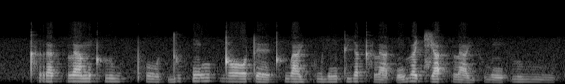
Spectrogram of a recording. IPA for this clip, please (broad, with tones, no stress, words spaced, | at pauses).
kʰra˨˩t̚pla˧mkʰluː˨˩k̚ pʰoː˨˩t̚du˦˥k̚ moː˥˩k̚ dɔː˧tɛː˨˩kʰwa˧j kwi˦˥nti˥˩a̯ kʰla˨˩k̚ŋɯ˥˩a̯t͡ɕa˦˥ʔpla˨˩j ʔu˨˩npluː˧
